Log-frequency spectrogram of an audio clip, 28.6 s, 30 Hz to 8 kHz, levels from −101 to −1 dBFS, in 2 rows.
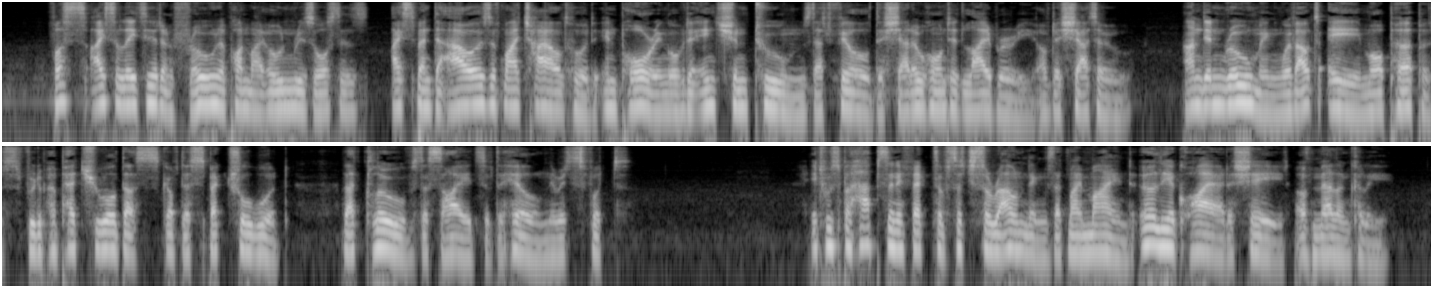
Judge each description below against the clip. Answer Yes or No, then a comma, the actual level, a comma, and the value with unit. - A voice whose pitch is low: Yes, low, 115 Hz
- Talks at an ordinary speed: Yes, average, 150 wpm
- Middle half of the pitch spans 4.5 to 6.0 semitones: No, average, 3.8 semitones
